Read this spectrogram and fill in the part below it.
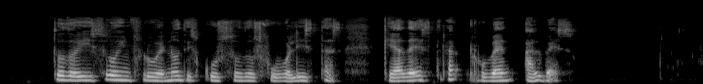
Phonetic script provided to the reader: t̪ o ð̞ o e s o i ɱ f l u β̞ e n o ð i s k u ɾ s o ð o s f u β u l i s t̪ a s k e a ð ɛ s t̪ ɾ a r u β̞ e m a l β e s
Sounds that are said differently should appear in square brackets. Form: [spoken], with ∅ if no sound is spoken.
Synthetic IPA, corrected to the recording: t̪ o ð̞ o [i] s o i ɱ f l u [∅] e n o ð i s k u ɾ s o ð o s f u β [o] l i s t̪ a s k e a ð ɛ s t̪ ɾ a r u β̞ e [ŋ] a l β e s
